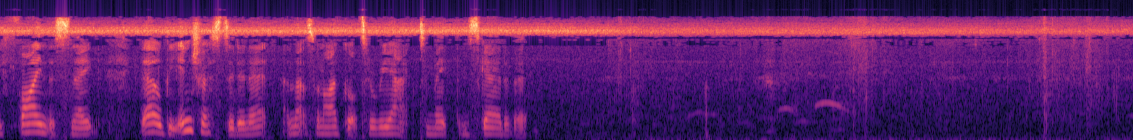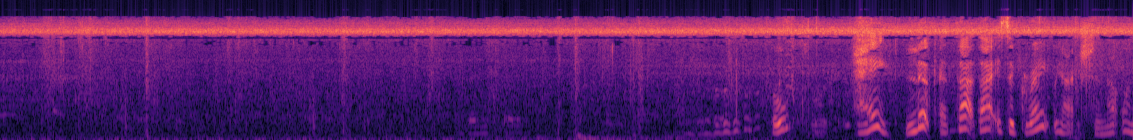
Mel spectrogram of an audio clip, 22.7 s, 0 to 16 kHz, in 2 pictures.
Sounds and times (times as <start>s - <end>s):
Animal: 6.8s - 8.6s, 18.1s - 19.8s.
